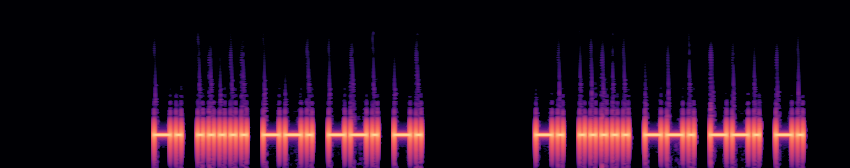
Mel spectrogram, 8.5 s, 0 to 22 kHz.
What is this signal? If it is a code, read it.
Morse code, heard as a keyed tone, about 22 wpm, 700 Hz. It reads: N5GGN N5GGN
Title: USA Call Signs - 5 Characters - Repeated 3x - 22wpm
